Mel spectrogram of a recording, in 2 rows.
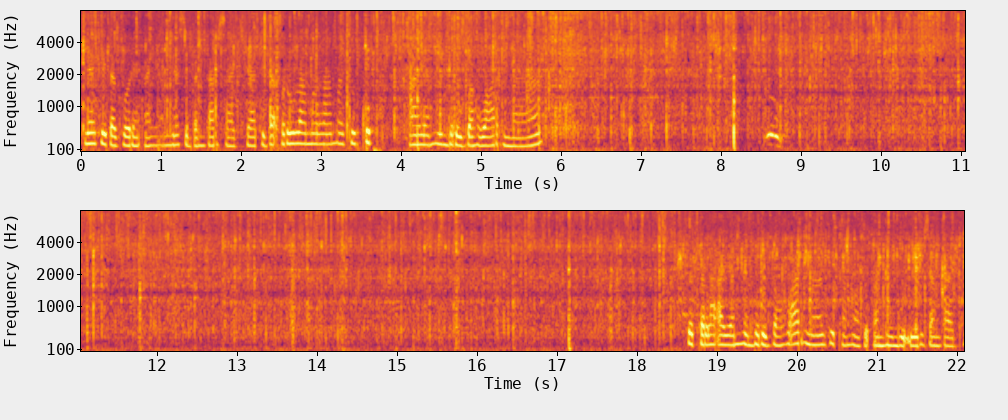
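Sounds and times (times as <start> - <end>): chicken wings sizzling in oil: 0.0 - 22.0.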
